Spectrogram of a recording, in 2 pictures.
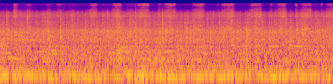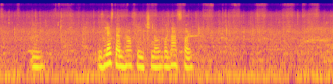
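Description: Chalk scrapes lightly across paper.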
